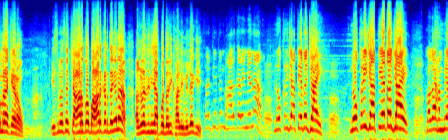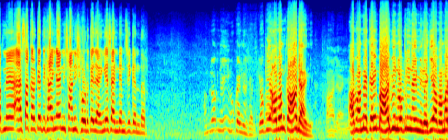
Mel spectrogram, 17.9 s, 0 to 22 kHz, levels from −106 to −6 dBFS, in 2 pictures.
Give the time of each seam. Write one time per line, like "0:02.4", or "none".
none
